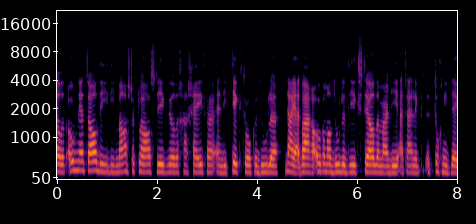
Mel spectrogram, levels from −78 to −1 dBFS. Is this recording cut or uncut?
cut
